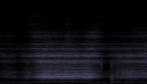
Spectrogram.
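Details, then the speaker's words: Ross radio after re-cap and repair, with a tuned RF stage and a three-gang tuning capacitor: only hiss and faint swishing across the dial away from the local station; weak reception. "you can hear it doesn't pick up much of anything now"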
